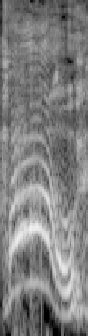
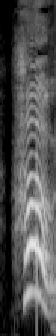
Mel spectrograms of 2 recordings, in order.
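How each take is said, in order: First: It is shouted loudly and angrily. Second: It is said quietly and calmly.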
